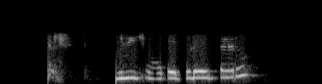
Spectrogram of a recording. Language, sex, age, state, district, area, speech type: Telugu, female, 18-30, Telangana, Jagtial, urban, conversation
